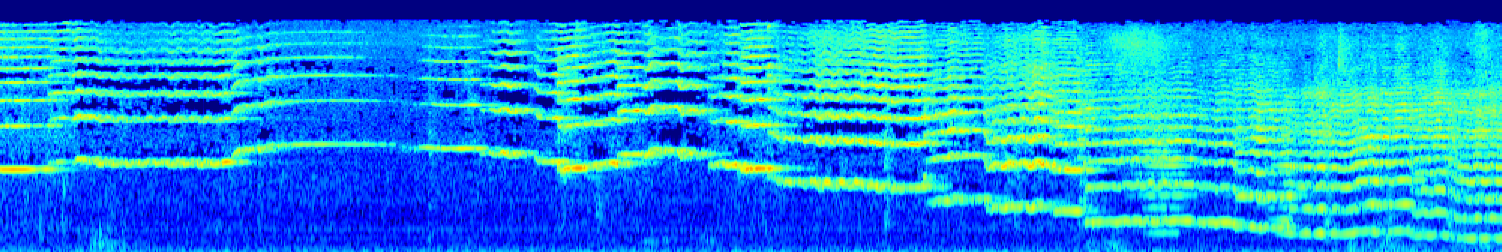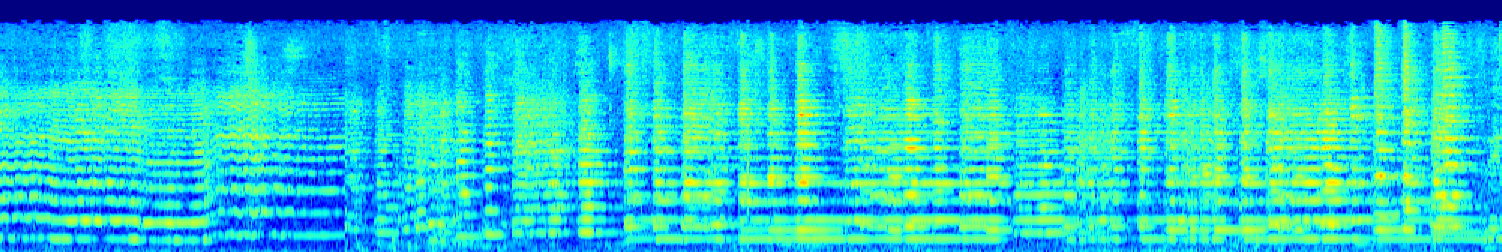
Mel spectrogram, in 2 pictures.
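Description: Solo violin, bowed. It opens with high held notes that waver and slide, then the melody steps down into the low register, and over the last third it repeats short bow strokes on low held notes.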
